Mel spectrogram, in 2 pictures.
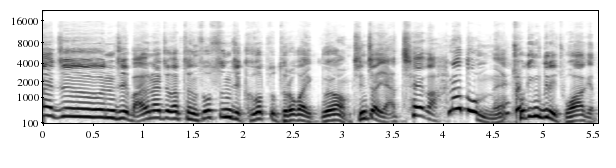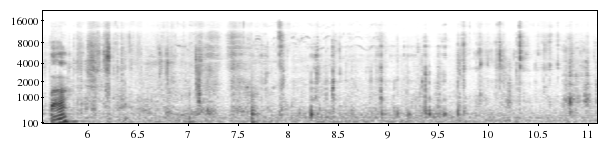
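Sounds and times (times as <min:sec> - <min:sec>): person chewing a burger: 0:05.7 - 0:11.0.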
